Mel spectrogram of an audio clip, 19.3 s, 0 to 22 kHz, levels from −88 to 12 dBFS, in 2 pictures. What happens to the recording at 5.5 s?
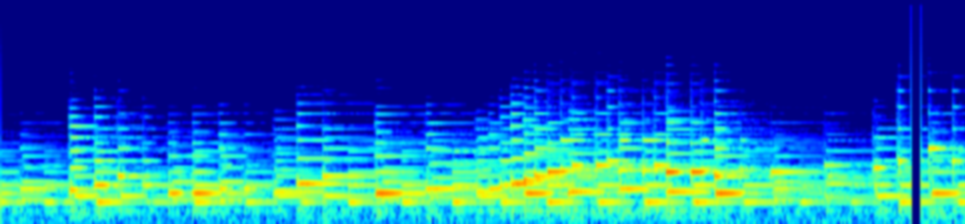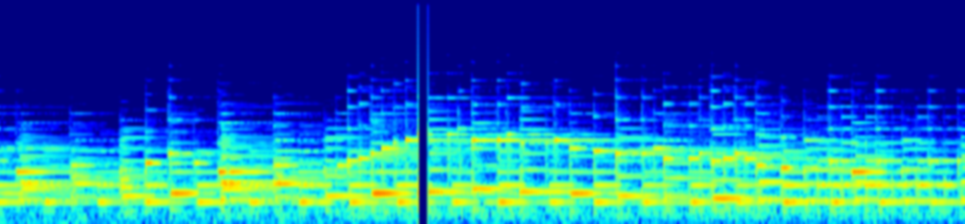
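Nothing goes wrong at 5.5 s; the audio carries straight through that moment with no dropout, glitch or other fault.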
